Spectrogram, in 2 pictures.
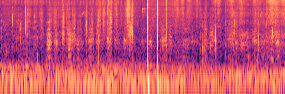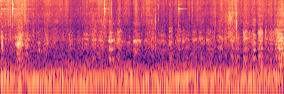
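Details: Once a starving, fearful stray, a black dog now living with two yellow Labs pants steadily in quick soft breaths over a low rumbling background, with occasional sharp knocks.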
